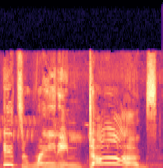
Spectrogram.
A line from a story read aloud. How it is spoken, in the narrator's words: hollered Seely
